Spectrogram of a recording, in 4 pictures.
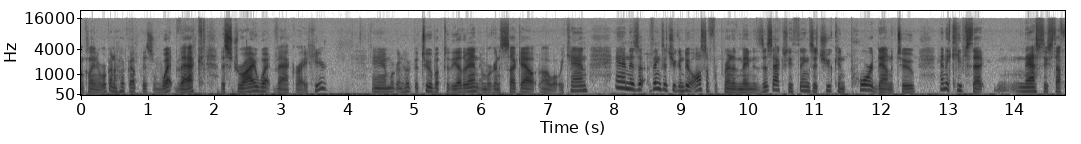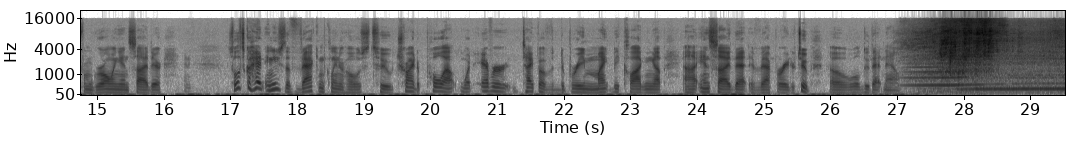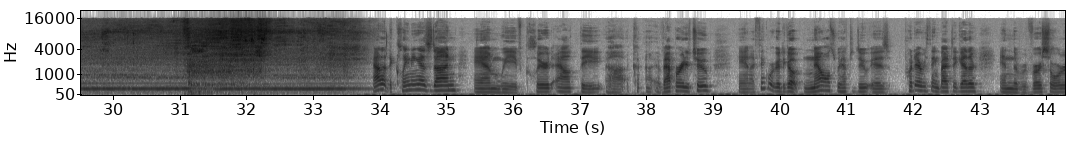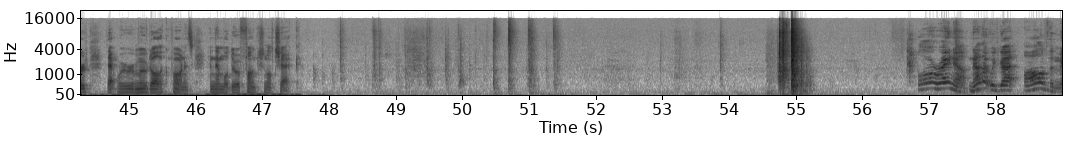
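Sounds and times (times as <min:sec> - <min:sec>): air rushing through hose: 0:27.0 - 0:33.9
shop vacuum motor whine: 0:27.0 - 0:33.9.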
